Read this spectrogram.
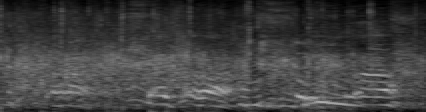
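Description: A young man laughs out loud.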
